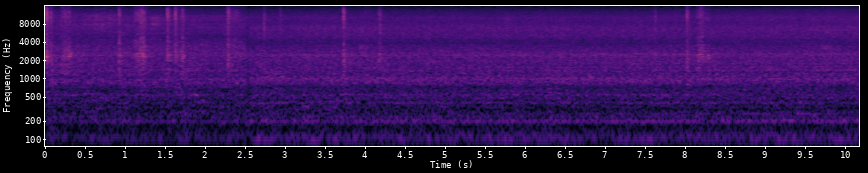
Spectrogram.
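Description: Broth sloshes as a ladle stirs it.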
